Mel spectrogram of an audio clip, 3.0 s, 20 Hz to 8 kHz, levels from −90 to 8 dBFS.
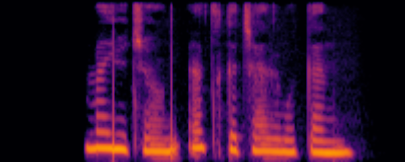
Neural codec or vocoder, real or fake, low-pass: autoencoder, 48 kHz, 128 numbers a frame, DAC-VAE, trained on Japanese speech; fake; 7.2 kHz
